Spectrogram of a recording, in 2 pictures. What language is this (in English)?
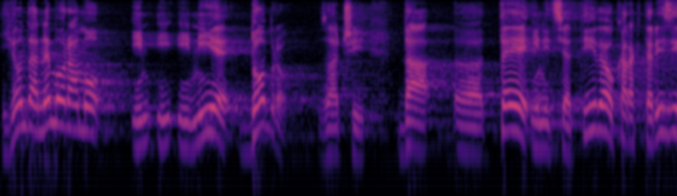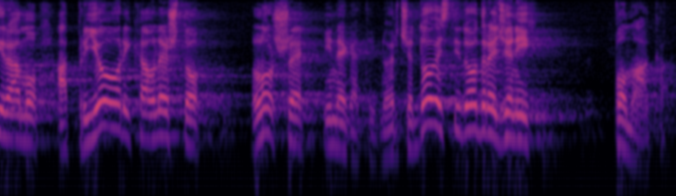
Croatian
